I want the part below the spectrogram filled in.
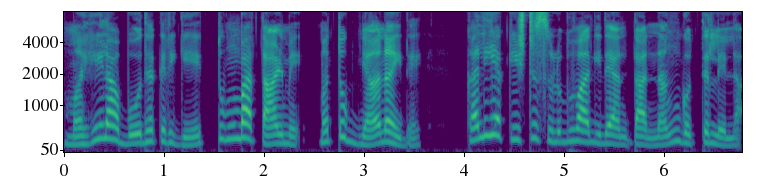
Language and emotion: Kannada, surprised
